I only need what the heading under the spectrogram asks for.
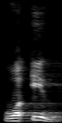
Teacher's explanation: زال کو باریک پڑھیں گے اور زال میں قلقلہ نہیں کرنا ہے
